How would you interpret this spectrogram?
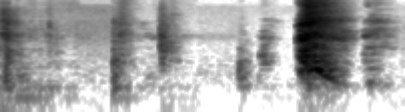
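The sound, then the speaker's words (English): A single loud sneeze from a man bursts out after a few short, quiet breaths and catches, followed by a brief exhale. No one speaks. “I heard him sneeze.”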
